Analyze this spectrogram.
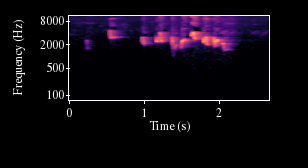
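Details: Single clear Sakhalin grasshopper warbler phrase: a soft lead-in note, then a loud run of about eight quick whistled notes swinging between pitches and fading into a slurred ending, on a quiet background.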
